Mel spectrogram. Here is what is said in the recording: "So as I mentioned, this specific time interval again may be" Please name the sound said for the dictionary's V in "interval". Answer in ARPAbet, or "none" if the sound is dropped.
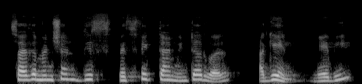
V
